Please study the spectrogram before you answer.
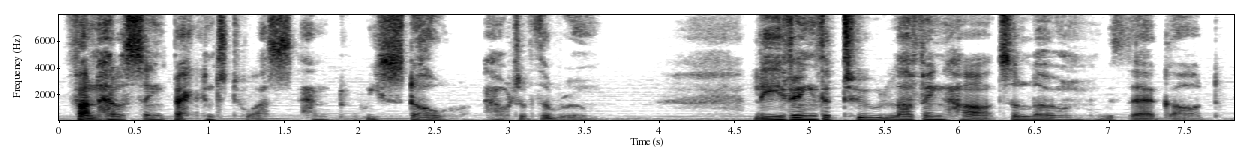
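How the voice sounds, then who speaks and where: A man playing a sombre, compassionate Victorian gentleman, narrating a diary in measured tones for an audio drama. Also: medium pitch, steady tone, creaky, faint music behind. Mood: moved, sorrowful.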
